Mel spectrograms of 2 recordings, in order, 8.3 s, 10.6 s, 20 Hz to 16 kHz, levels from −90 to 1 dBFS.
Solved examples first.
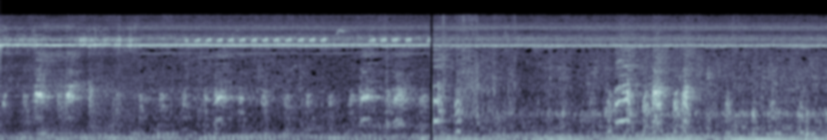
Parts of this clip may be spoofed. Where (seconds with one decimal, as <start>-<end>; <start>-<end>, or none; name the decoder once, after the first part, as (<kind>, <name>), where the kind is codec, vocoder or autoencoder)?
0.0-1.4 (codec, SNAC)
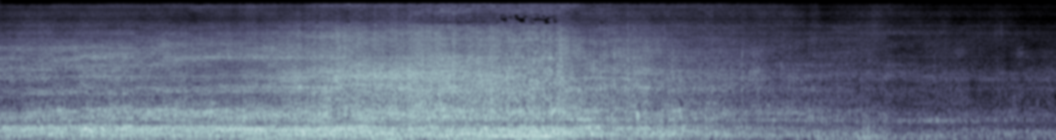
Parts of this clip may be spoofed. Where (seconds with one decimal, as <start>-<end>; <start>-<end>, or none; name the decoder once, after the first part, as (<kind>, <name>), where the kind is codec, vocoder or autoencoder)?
0.0-5.0 (codec, SNAC); 5.6-10.6

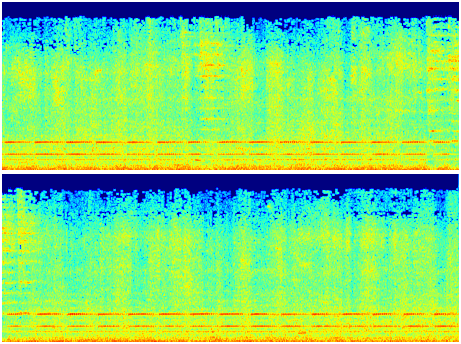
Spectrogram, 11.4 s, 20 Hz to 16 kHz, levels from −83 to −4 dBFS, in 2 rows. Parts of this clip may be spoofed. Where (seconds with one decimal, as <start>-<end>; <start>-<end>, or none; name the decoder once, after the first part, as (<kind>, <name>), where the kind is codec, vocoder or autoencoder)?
none

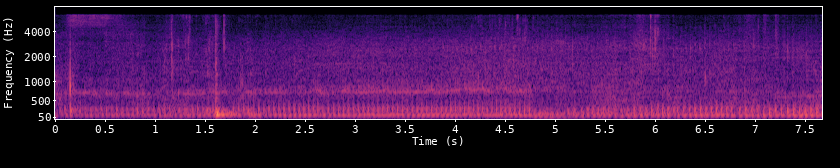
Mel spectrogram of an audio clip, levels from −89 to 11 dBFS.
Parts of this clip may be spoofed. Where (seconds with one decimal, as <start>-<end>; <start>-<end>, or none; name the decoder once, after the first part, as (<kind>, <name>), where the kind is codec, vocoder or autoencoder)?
0.0-1.3 (codec, SNAC); 5.1-6.2; 6.8-7.7

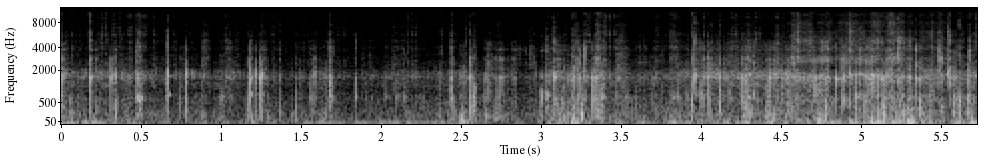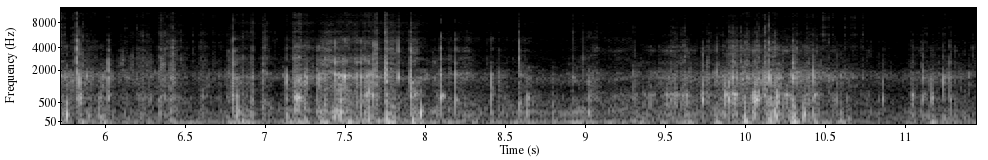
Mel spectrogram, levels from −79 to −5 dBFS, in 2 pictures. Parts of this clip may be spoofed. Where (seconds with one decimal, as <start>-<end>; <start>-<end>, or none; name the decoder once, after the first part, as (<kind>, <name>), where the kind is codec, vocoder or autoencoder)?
4.6-5.6 (codec, SNAC); 6.8-9.3

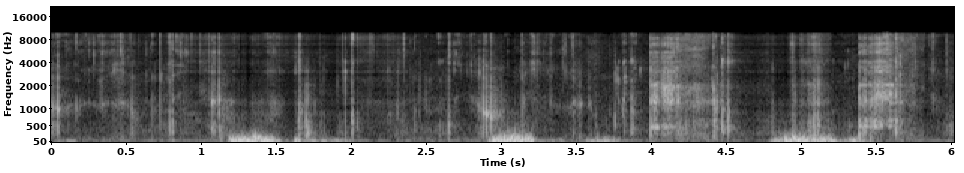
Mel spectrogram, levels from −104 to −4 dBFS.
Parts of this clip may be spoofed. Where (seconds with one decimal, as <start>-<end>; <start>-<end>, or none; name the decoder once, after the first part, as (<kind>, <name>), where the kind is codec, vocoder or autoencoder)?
0.9-2.4 (codec, SNAC); 4.5-5.2

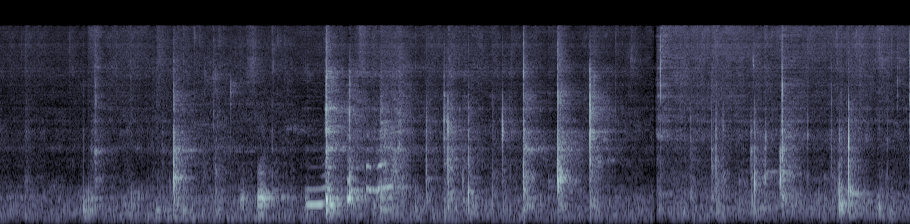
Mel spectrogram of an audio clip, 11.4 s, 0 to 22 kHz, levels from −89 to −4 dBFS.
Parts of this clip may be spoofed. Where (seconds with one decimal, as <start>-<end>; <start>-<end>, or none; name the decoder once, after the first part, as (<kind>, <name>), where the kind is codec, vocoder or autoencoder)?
0.0-1.9 (codec, SNAC); 3.7-11.4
